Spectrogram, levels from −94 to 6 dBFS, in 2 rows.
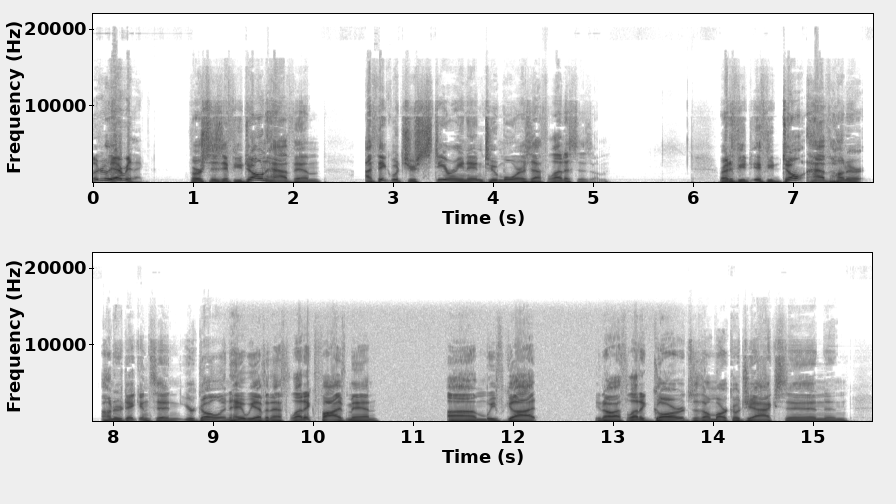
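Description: At 8.97 s the receiver cross-fades over 241 ms from digital to FM: digital radio blending to analogue. Faint hiss sits well below the speech, and the level shifts by about 2 dB until it blends back at 13.80 s.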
